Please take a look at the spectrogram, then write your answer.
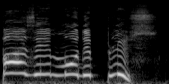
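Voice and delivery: high, loud, slow royal exclamation; high, slow regal cry; sultan's cry. Acted. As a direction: cut him off grandly. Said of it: "s'écria le sultan".

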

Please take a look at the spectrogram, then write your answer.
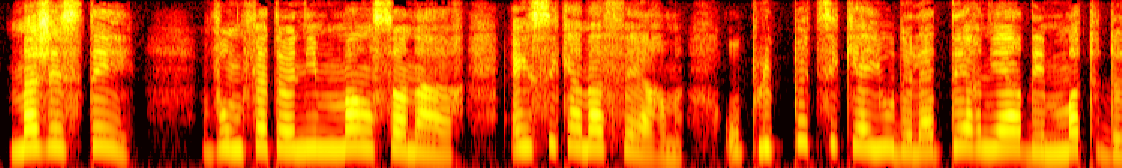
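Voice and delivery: high, loud humble peasant voice; bow and scrape to the tsar; humble farmer. Acted. Farmer kneeling before the tsar.

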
